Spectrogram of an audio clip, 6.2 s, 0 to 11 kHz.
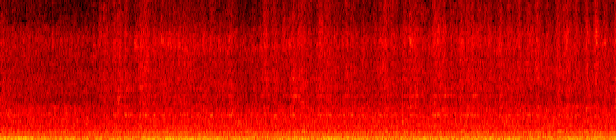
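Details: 1972 Chevelle SS, 502ci RamJet fuel-injected V8 of over 500hp, 400 Turbo automatic, Flowmaster exhausts: a smooth, even idle burble with a steady low rumble and no knocks or misses. The engine sounds healthy.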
